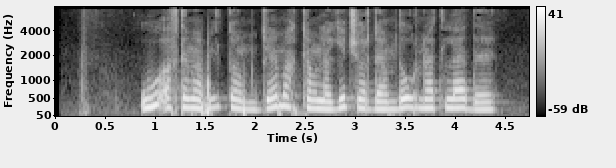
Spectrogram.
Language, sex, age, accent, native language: Uzbek, male, 12-17, Farg'ona, Uzbek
